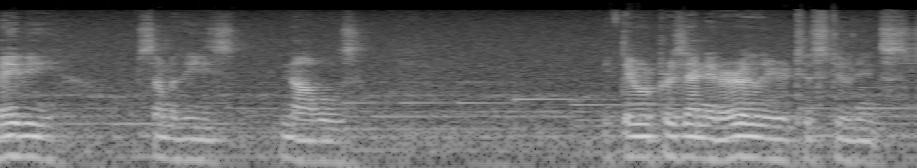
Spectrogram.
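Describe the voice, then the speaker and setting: Hesitant young man, low flat voice. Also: far from the mic. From Central Valley, California. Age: young adult. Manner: hesitant, with frequent ums. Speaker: community college student giving a testimonial. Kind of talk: unscripted testimonial. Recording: roomy, off-mic, music underneath.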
